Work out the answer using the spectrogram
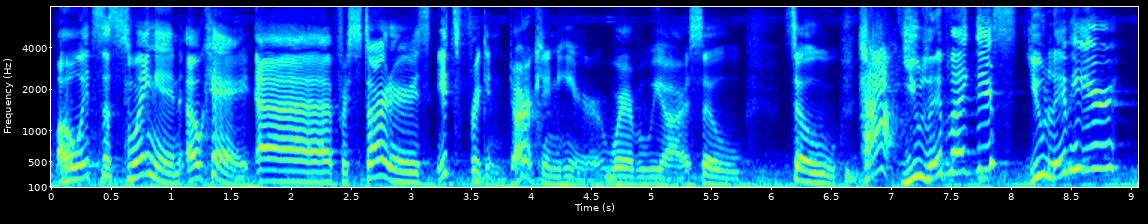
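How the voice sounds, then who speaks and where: A woman's voice: on the low side, sing-song, measured pace, a bit bright, soft background music. A woman playing a cocky, clumsy, charming young space traveler in a comic sci-fi audio drama, slangy and stammering with bravado. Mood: cocky, flustered.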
